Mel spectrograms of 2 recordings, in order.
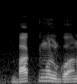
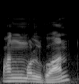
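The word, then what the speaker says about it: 박물관: বাকমল গোয়ান উচ্চারণ করবে বাংমল গোয়ান, বাকমল গোয়ান উচ্চারণ করবে না, ভাংমল গোয়ান, ভাংমল গোয়ান জাদুঘর, জাদুঘর।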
